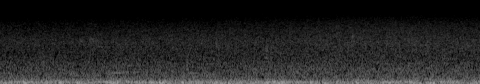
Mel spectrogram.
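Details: Continuous wind gusts and rustling leaves form a dense, even hiss with a low rumble, and no bird chirps or other animal calls come through.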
